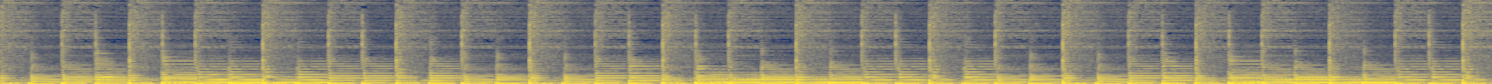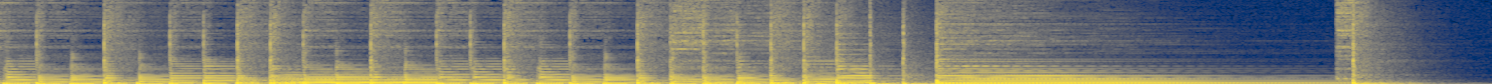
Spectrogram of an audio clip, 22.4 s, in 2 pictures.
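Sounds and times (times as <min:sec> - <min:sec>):
country rock music: 0:00.0 - 0:21.4.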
